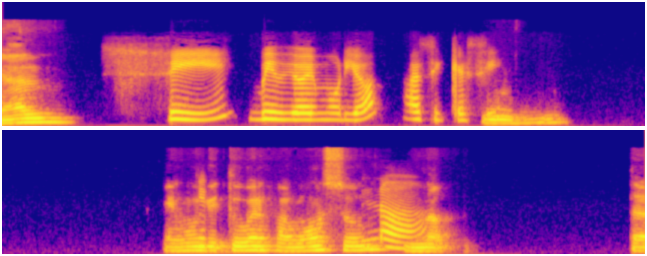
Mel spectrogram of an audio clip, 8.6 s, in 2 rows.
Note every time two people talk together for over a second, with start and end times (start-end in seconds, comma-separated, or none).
none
